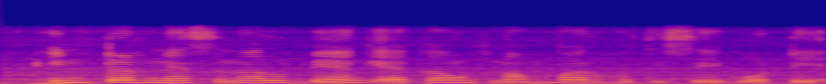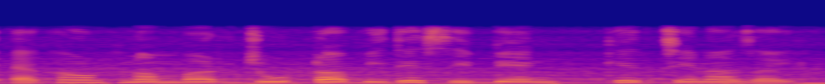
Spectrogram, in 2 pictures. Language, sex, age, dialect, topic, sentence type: Bengali, female, 18-24, Western, banking, statement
